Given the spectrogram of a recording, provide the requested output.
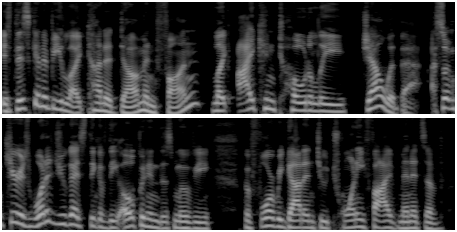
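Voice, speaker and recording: A man's voice: mid-range voice, expressive, fast, few pauses, dry recording. A man hosts a chatty podcast with a jokey, rambling delivery, often stopping and restarting his sentences. His voice sits in an ordinary middle register. The sound is dry and close. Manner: jokey, rambling, self-interrupting. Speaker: podcast host. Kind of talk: casual chat.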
